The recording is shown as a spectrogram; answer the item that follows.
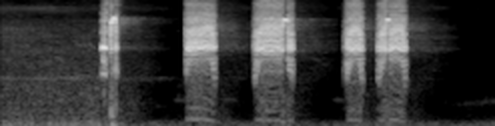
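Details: Black francolin calling: five harsh, grating, broadband notes, an opening short double note followed by four longer rasping ones, in a clipped rhythm, against near silence.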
